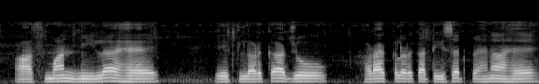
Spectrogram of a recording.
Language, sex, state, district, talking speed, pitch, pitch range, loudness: Hindi, male, Maharashtra, Chandrapur, 145 wpm, 135 Hz, 130-140 Hz, -16 LUFS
